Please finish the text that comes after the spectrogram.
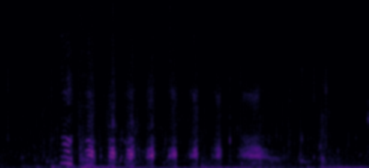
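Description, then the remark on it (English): A duck quacks repeatedly in raspy, nasal bursts, loud, over a low steady rumble of background noise. “It's just a bird. Just a bird.”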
